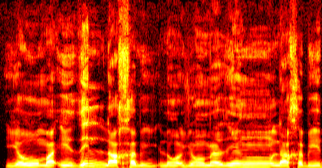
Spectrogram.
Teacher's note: ہم تنوین کو شو نہیں کریں گے، یعنی اس کا نون کو شو نہیں کریں گے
